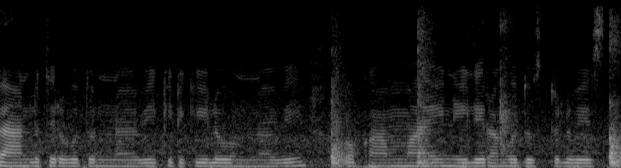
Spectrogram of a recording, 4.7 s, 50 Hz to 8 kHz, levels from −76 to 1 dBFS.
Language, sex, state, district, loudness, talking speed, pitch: Telugu, female, Andhra Pradesh, Guntur, -35 LUFS, 130 wpm, 155 Hz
